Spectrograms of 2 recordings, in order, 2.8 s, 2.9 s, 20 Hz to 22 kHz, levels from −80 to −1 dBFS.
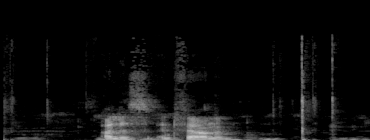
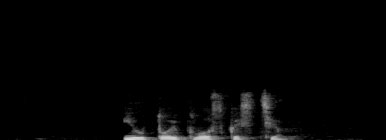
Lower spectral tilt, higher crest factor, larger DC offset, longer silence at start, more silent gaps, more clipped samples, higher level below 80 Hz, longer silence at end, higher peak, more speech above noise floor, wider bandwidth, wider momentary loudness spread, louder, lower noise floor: second, -4.5 dB/octave vs -7 dB/octave; first, 24 dB vs 16 dB; neither; second, 0.15 s vs 0.95 s; neither; neither; first, -60 dBFS vs -70 dBFS; second, 0 s vs 0.75 s; about the same, -8 dBFS vs -10 dBFS; second, 30 dB vs 54 dB; first, 16.5 kHz vs 7.8 kHz; first, 18 LU vs 13 LU; second, -28 LUFS vs -25 LUFS; second, -58 dBFS vs -77 dBFS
